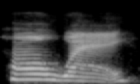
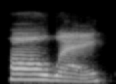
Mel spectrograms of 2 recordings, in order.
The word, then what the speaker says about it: hallway: have digraph a y the a makes the long sound the y is silent so the second word is a put it together and we have hallway hallway great job number 19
